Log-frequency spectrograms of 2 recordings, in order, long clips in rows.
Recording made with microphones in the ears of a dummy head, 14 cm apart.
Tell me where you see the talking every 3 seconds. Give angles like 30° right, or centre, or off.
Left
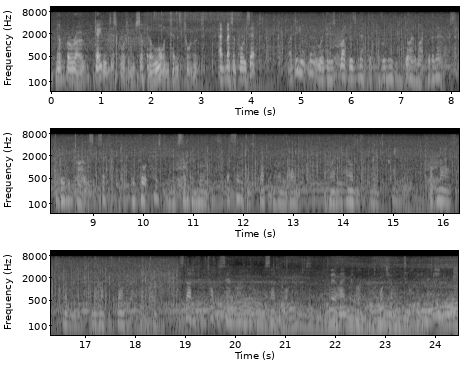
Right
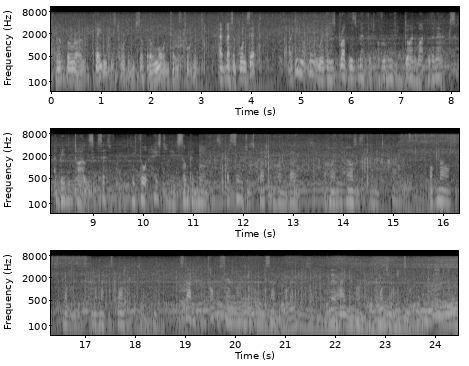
50° left, 10° left, 10° right, 20° right, 30° right, 30° right, 30° right, 30° right.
